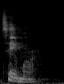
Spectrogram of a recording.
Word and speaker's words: Tamar: Tamar.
